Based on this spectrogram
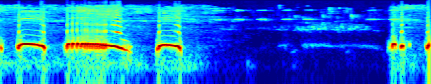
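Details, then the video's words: Spotted dove cooing used to attract wild doves for trapping: the close of one phrase with a coo, a long hoarse drawn-out coo and a clipped last coo, then a quiet gap before fresh stuttering notes start. "suara burung tekukur derkuku untuk pikat"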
